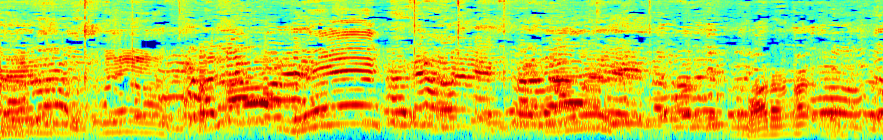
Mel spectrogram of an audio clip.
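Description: A group of people's voices talking and calling out over each other, excited, with pitch swooping up and down.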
